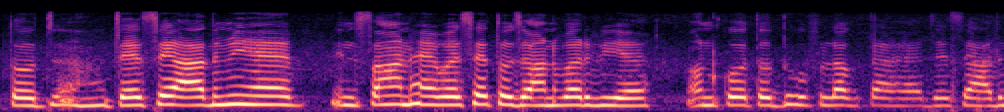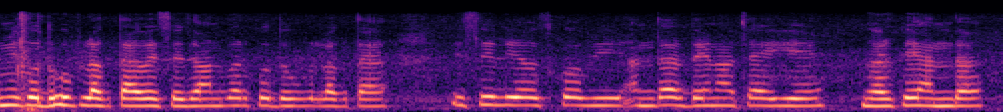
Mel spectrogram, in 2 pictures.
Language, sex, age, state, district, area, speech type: Urdu, female, 45-60, Bihar, Darbhanga, rural, spontaneous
